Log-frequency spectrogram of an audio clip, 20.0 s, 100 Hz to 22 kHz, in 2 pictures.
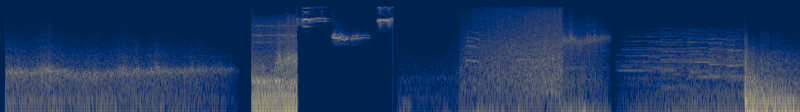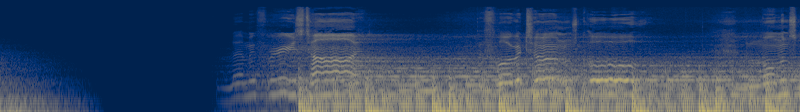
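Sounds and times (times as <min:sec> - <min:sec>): loud deep boom: 0:09.3 - 0:11.1.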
